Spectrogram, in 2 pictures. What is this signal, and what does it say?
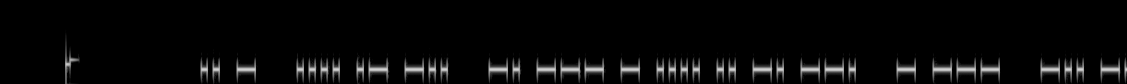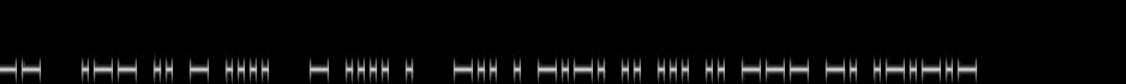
Morse code, heard as a keyed tone, about 21 wpm, 700 Hz. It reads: IT HAD NOTHING TO DO WITH THE DECISION.
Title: Sentences with 6-Word Phrases - 20wpm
